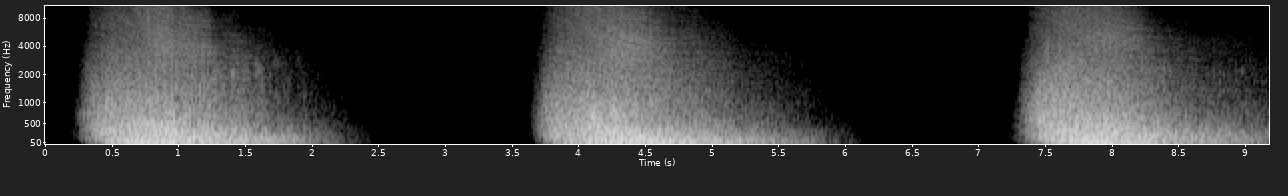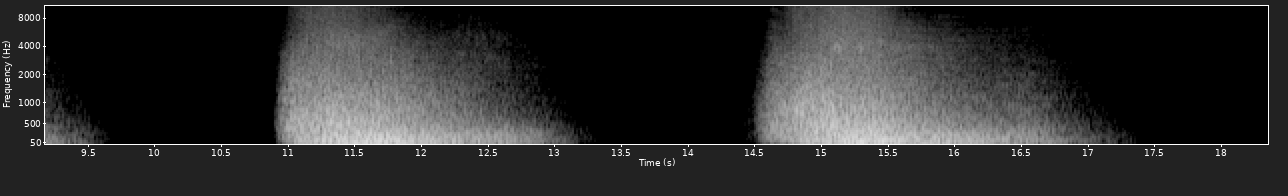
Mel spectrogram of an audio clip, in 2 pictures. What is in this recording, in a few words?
WHOOSH LARGE Diffused Air; boom library; Matter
